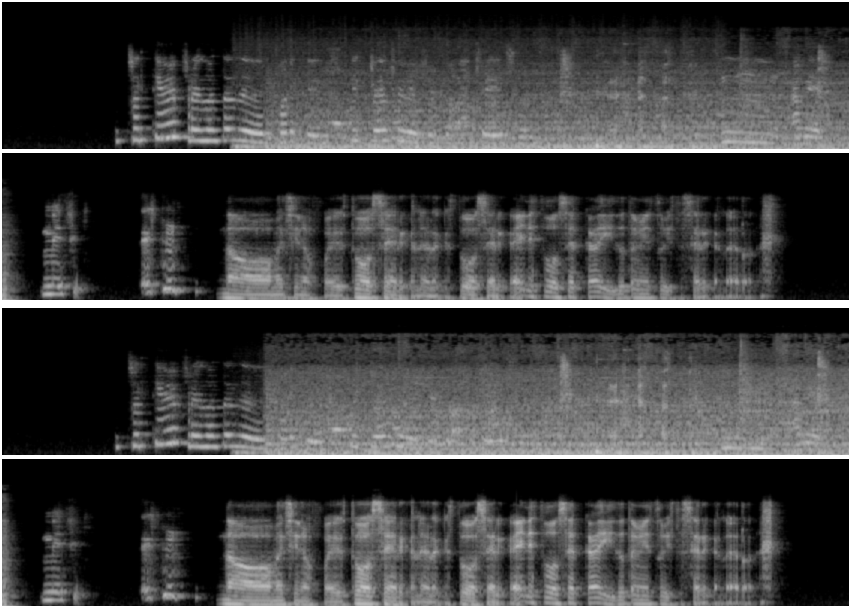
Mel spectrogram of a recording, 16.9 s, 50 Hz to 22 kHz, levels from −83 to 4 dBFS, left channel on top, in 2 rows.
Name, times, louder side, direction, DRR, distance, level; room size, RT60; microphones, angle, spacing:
voice 1, 1.3-5.4 7.2-8.2 8.9-9.2 9.9-10.2, left 2 dB, 30° left, 7 dB, 1.2 m, -25 dB
sound 1, 2.3-7.3, left 3 dB, 85° left, 0.9 m, -30 dB
sound 2, 2.6-8.5, right 1 dB, 85° right, 1.3 m, -21 dB
voice 2, 5.6-6.9 8.1-8.3 10.7-16.2, right 4 dB, 55° right, 6 dB, 1.3 m, -24 dB
7.4 x 7.3 x 6.2 m, 0.34 s
head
